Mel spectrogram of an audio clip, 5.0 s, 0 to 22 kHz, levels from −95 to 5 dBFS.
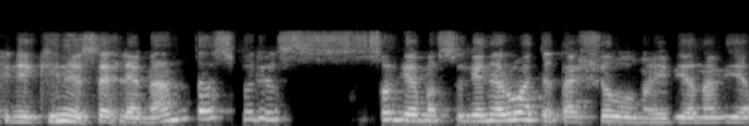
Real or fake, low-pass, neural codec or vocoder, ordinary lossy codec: real; 7.2 kHz; none; Opus, 16 kbps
